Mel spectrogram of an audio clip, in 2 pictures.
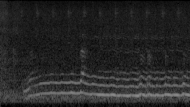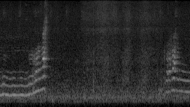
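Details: House cat producing a steady, drawn-out moaning yowl of about four seconds that ends in a sharp upward squeal, followed by a short rising cry.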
